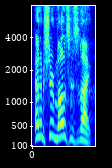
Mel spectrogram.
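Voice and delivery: ordinary talk, nothing marked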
